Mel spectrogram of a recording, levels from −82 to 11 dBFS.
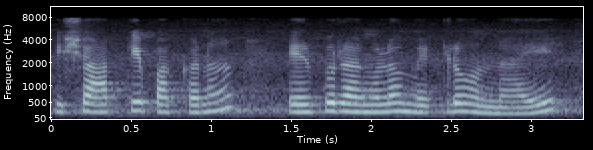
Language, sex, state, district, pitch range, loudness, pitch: Telugu, female, Telangana, Mahabubabad, 215-250 Hz, -17 LUFS, 225 Hz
